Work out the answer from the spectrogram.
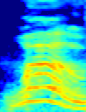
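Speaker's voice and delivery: loud, high burst of awe; big astonished exclamation; amazed whoa. A narrator's reading. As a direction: exclaim at an amazing catch. Amazed at Dad's big catch.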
